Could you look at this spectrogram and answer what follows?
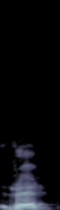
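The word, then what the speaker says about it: read: ध्यान रखिएगा, रीड रेड रेड बोलते हैं हमेशा, स्पेलिंग यही रहेगी, पर फर्स्ट फॉर्म के लिए रीड, second and third form के लिए रेड रेड आता है, ये ध्यान रखिएगा इस चीज को।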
